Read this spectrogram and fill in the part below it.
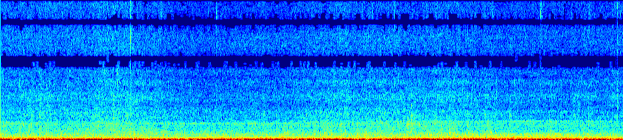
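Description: A vehicle engine rumbles low and steady as it drives.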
